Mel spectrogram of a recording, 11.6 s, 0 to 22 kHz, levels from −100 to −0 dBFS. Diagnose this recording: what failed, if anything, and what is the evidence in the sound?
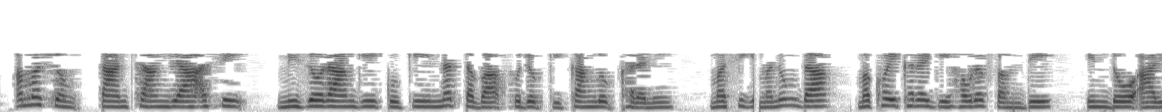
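The whole speech clip is band-limited, with nothing above 3 kHz. The damage is heavy: weak spectral detail drops in and out from frame to frame, giving a watery, swirling texture, and attacks smear. This points to the codec stage, likely MP3 compression at a very low bitrate, around 10 kbps. With so few bits, the encoder discards weak frequency lines and cuts the treble at a fixed point. What survives is a narrow, unstable band.

At 10.13 s there is a block of digital silence about 5 ms long. The audio stops and restarts with no fade. Because the gap is so short, it is heard as a brief tick or dip rather than as a silence. This places the fault at the driver or buffer stage. Either the output buffer was not filled in time, or a calculation produced invalid values that were replaced with zeros.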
